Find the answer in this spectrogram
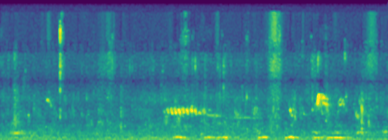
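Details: Two barred owls (Strix varia) call at Lake Storey Park, Galesburg, Knox County, Illinois, giving a run of low, rounded hoots in a loose series over a steady low rumble.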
